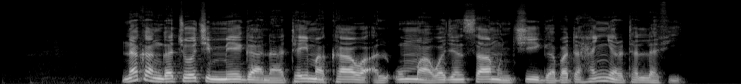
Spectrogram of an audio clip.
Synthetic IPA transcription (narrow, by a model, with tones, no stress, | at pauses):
na˦kɐ˨ŋɡɐ˦t͡ʃoː˦t͡ʃɪ˨mːeː˦ɡaː˨na˨ta˦jmɐ˨kaː˦wa˨ʔa˨lʔʊ˦mːaː˨wɐ˦d͡ʒɛ˦nsaː˦mʊ˨nt͡ʃiː˦ɡɐ˨ba˦ta˨ɦa˦ɲjɐ˨rtɐ˦lːɐ˨ɸiː˦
